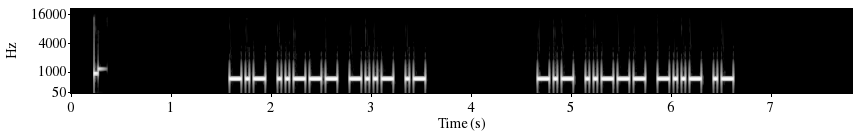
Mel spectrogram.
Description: Morse code, heard as a keyed tone, about 30 wpm, 700 Hz. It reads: K2XA K2XA
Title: Easy Call Signs Repeated 2x - 30wpm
